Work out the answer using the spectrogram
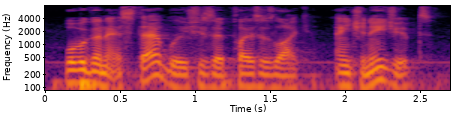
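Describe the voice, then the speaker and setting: A man's voice: lowish voice, fast talker, darkish tone. An Australian man talking casually on his livestream, argumentative and tired, with many fillers and restarts. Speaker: livestream host. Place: home room.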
